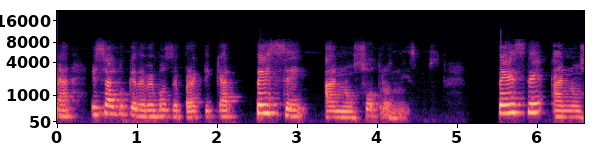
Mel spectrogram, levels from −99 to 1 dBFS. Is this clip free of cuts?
yes; 0 cuts

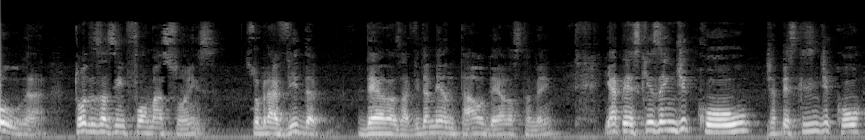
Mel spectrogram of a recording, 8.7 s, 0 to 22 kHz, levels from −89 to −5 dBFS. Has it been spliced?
yes; 1 cut; at 7.7 s

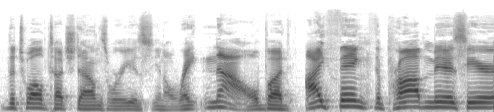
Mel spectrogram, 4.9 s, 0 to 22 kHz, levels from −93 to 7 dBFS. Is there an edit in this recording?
yes; 1 cut; at 2.6 s

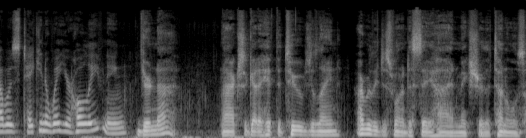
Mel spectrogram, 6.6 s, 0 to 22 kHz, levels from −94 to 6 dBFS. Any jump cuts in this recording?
yes; 1 cut; at 4.4 s

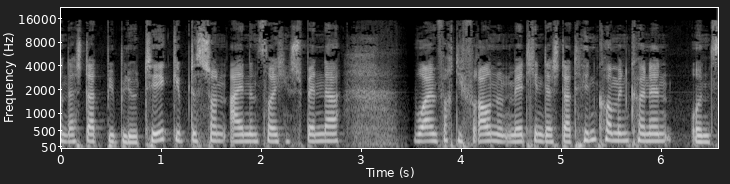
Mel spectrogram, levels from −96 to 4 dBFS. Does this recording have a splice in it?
no; 0 cuts

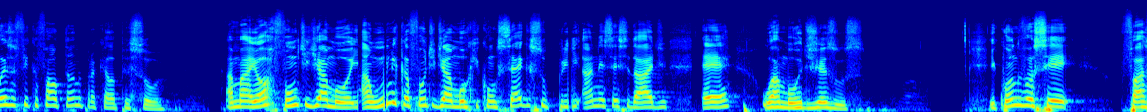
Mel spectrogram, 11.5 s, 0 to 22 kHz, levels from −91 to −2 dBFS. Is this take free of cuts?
no; 3 cuts; at 2.2 s, 3.6 s, 6.9 s

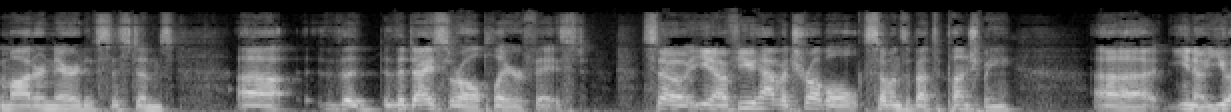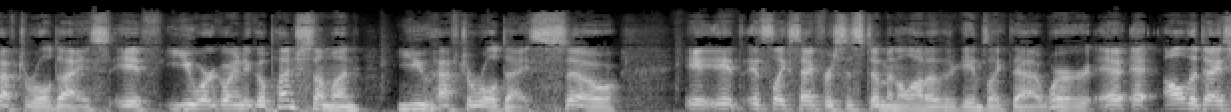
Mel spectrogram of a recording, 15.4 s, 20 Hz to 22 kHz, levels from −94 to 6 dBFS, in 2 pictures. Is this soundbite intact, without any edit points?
no; 2 cuts; at 3.9 s, 5.3 s

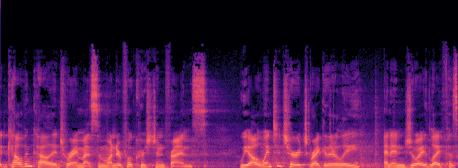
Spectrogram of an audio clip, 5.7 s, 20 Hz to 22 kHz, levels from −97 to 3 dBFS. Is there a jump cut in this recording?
yes; 1 cut; at 3.8 s

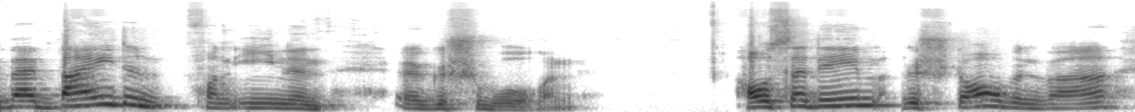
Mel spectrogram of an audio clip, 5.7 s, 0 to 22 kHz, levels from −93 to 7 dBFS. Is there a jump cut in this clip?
yes; 1 cut; at 4.5 s

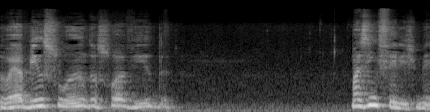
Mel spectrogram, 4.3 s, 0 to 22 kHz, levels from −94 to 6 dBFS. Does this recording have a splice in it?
no; 0 cuts

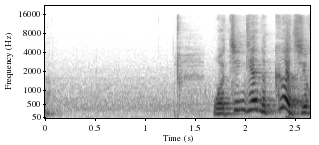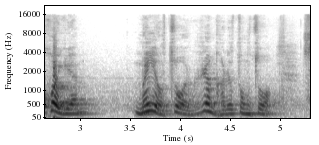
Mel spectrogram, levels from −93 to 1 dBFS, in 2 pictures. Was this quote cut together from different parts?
yes; 1 cut; at 1.6 s

